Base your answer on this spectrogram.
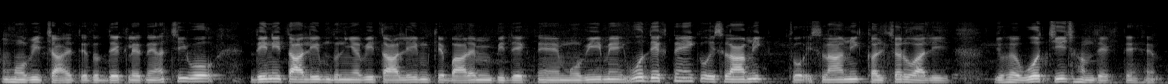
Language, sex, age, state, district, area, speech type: Urdu, male, 18-30, Bihar, Saharsa, urban, spontaneous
